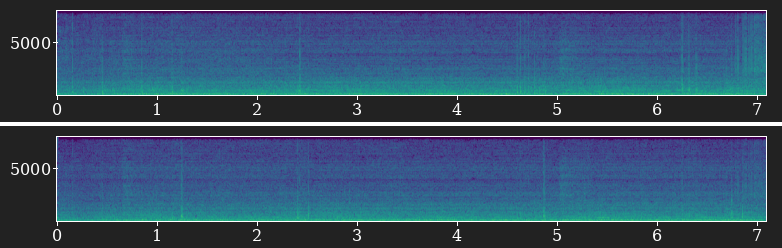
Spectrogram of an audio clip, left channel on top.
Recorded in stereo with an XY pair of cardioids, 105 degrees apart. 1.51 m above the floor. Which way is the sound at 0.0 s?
10° left.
